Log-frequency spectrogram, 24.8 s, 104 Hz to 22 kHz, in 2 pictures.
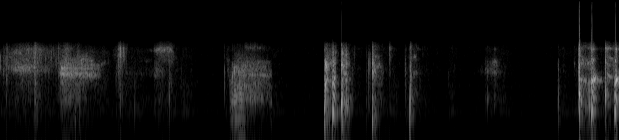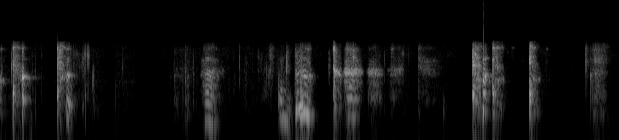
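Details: Adult with whooping cough (pertussis), ill about 2 weeks, tested by a doctor and on medication, filmed around 7am: clustered coughing bursts with strained wheezy breaths between, paroxysms recurring about hourly and causing dry heaving and vomiting.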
